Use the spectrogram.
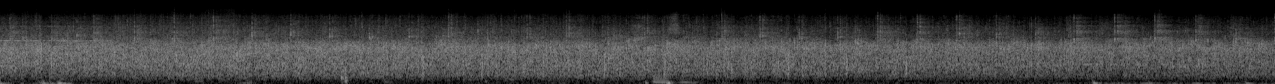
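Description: A church congregation claps steadily and fairly loudly throughout, a dense sustained applause from a large crowd with no clear pauses.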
